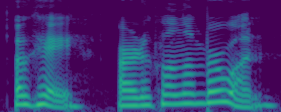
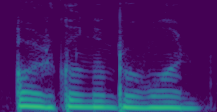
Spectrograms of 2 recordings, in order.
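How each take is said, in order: First: It is said in a valley girl voice. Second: It is said in a plain, normal voice.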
